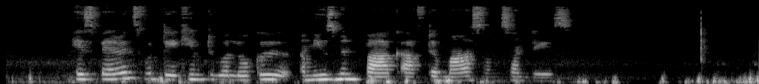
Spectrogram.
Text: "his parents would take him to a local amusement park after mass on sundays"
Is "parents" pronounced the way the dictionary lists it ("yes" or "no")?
yes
